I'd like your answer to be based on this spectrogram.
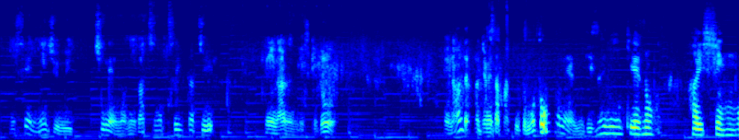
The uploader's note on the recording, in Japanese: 駅に向かってる最中に録ったので音質悪いです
